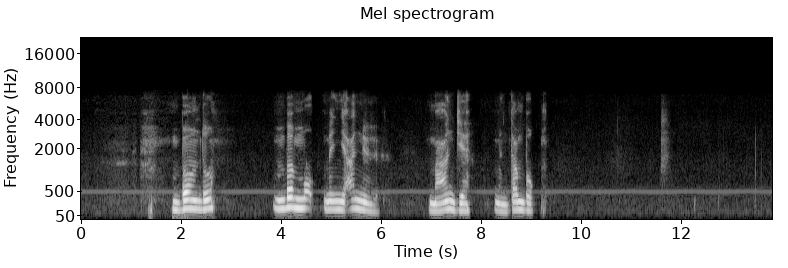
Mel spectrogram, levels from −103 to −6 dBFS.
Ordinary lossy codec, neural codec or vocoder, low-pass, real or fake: Opus, 24 kbps; none; 7.2 kHz; real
